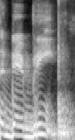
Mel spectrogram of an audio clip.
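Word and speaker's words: debris: हम कहते हैं space daybreak junk it's also called as space डेबी okay S को साइलेंट होता है इसलिए डेब्रेक का कचरा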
